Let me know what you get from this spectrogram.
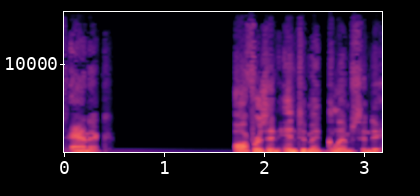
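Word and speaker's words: Alnwick: This charming border town, pronounced Anic, offers an intimate glimpse into English history while serving as gateway to some of Britain's most spectacular and unspoiled countryside.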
